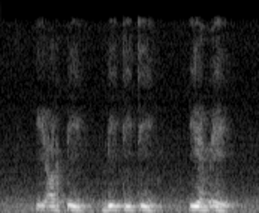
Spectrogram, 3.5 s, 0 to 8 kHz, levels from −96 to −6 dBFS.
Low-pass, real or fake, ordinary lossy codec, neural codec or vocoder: 7.2 kHz; fake; none; vocoder, 44.1 kHz, 128 mel bands, Pupu-Vocoder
